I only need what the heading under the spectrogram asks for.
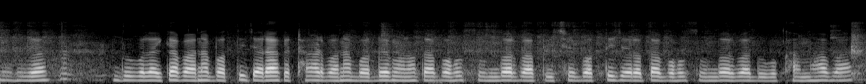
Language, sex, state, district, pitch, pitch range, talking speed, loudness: Hindi, female, Uttar Pradesh, Gorakhpur, 185 Hz, 180-190 Hz, 150 wpm, -17 LUFS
